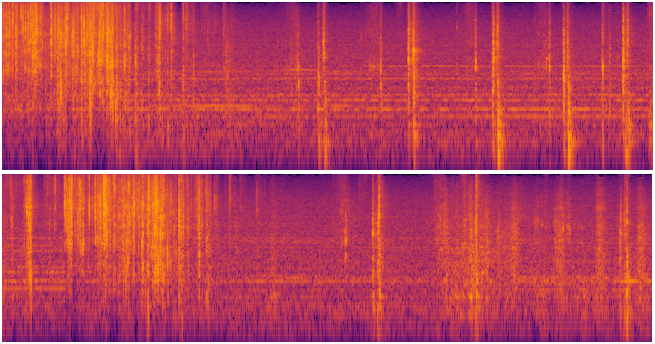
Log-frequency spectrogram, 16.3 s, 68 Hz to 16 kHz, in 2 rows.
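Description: Plastic foil wrapper of a 2016 Panini Select football card pack being torn open and crinkled by hand, loudest near the start and again about ten seconds in, with scattered sharp clicks as the cards are handled.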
